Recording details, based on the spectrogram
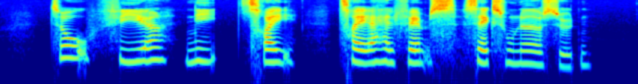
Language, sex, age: Danish, female, 55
